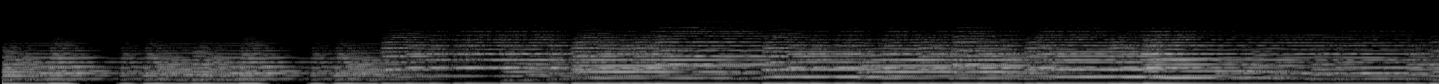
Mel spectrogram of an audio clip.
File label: Trumpets and Trombones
